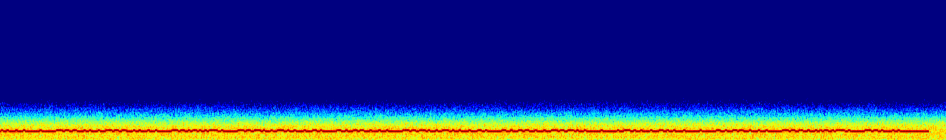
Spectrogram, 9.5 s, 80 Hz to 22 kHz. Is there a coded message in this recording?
Yes: RTTY (45.45 baud, 170 Hz shift) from 0.0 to 9.3 s, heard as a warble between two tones, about 1600 Hz centre, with radio static. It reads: … CQ CQ DE HA7PLQ HA7PLQ HA7PLQ PSE K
